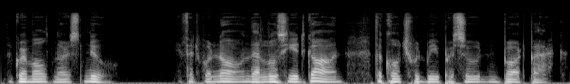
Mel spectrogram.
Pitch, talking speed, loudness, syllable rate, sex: 115 Hz, 220 wpm, -17 LUFS, 5.2 syllables/s, male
